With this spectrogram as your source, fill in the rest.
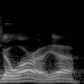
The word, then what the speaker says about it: Joara: But just tell me a little bit about Joara. Am I saying it correctly? Yeah, Joara.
